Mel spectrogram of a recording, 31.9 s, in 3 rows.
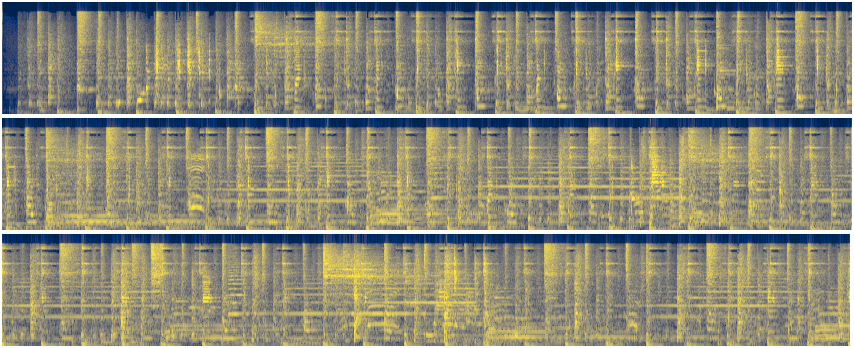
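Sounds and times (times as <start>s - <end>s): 
afro funk music: 0.0s - 31.8s.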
